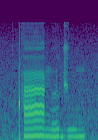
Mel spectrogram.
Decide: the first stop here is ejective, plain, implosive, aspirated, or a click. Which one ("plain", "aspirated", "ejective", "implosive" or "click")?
click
